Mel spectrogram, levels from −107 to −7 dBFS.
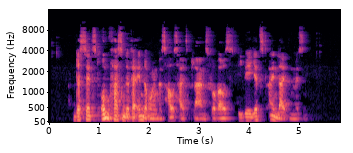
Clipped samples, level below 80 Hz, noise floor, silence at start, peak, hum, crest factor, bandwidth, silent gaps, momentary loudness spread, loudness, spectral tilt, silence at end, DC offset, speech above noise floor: under 0.1%; -68 dBFS; -83 dBFS; 0.5 s; -10 dBFS; none; 22 dB; 9.2 kHz; none; 11 LU; -32 LUFS; -5.5 dB/octave; 0.75 s; under 0.1%; 51 dB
